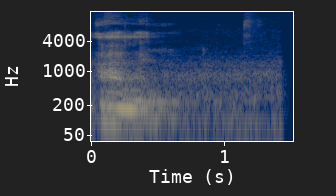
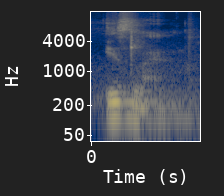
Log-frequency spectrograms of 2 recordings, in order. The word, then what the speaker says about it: island: been listed in this uh compilation is Alisma Island. Most of the people I've heard I what I've seen that most of the people even call it most of the people even call it Isl but it's pronounced as island.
